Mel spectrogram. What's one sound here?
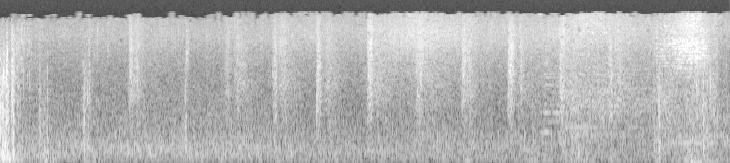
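Footsteps tread slowly on soft ground.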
